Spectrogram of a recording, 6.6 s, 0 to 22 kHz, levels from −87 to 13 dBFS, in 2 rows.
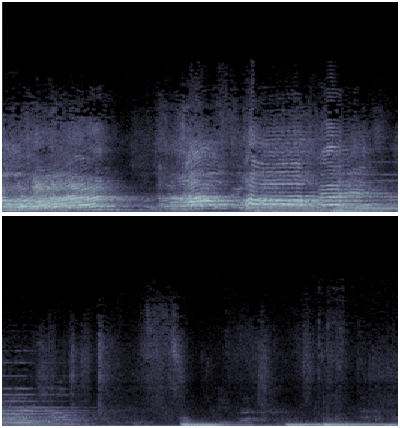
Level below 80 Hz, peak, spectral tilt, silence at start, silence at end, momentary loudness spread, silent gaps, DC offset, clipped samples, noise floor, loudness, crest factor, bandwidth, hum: -60 dBFS; -4 dBFS; -3.5 dB/octave; 0 s; 0 s; 19 LU; none; 0.6%; under 0.1%; -50 dBFS; -18 LUFS; 16 dB; 14.5 kHz; none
